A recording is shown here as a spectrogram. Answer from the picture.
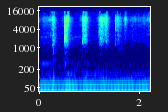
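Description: A tarot deck being shuffled by hand: a run of short, soft card strokes, about two to three a second.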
